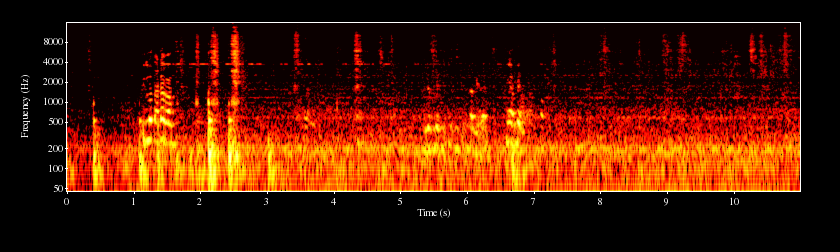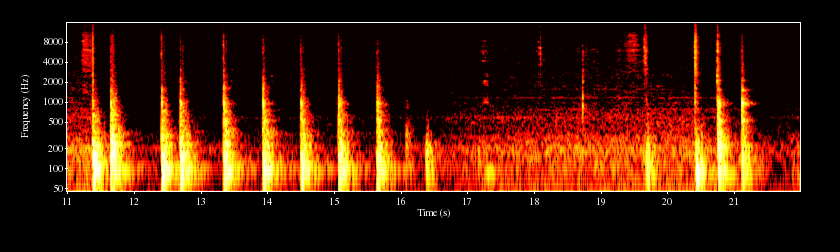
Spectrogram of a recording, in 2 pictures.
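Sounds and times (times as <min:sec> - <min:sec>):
knife chopping fish on wooden block: 0:11.4 - 0:15.9.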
